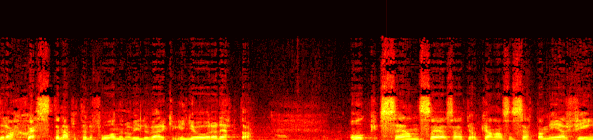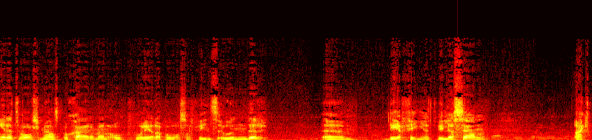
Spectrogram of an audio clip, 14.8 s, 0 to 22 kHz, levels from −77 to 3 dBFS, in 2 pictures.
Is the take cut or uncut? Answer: uncut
